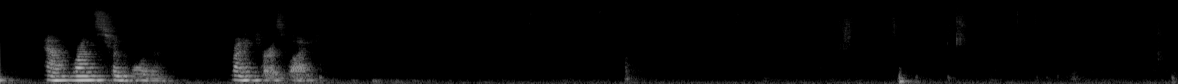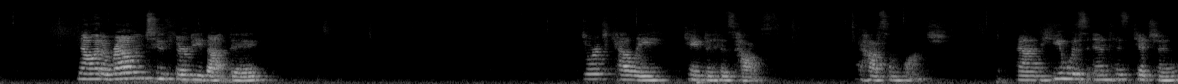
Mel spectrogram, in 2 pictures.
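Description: A woman speaks calmly into a microphone, in short bursts with pauses.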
